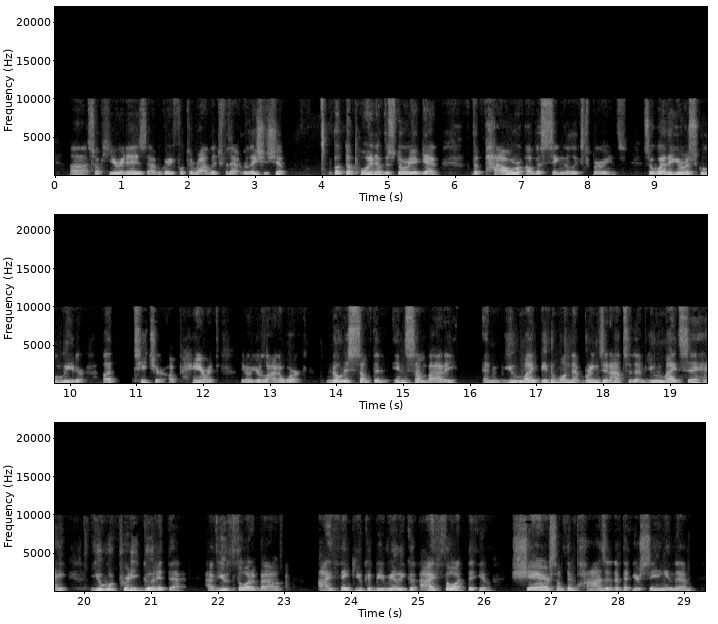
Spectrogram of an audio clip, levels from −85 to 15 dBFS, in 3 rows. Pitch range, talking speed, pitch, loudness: 150-190 Hz, 185 wpm, 170 Hz, -18 LUFS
